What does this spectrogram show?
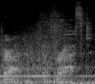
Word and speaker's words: draught: I remember something about the end draft. I think it's pronounced draft, even though it's spelled draught.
